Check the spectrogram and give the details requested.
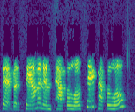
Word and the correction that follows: papillote: papillote, papillote, papillote with seasonal vegetable ribbon.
